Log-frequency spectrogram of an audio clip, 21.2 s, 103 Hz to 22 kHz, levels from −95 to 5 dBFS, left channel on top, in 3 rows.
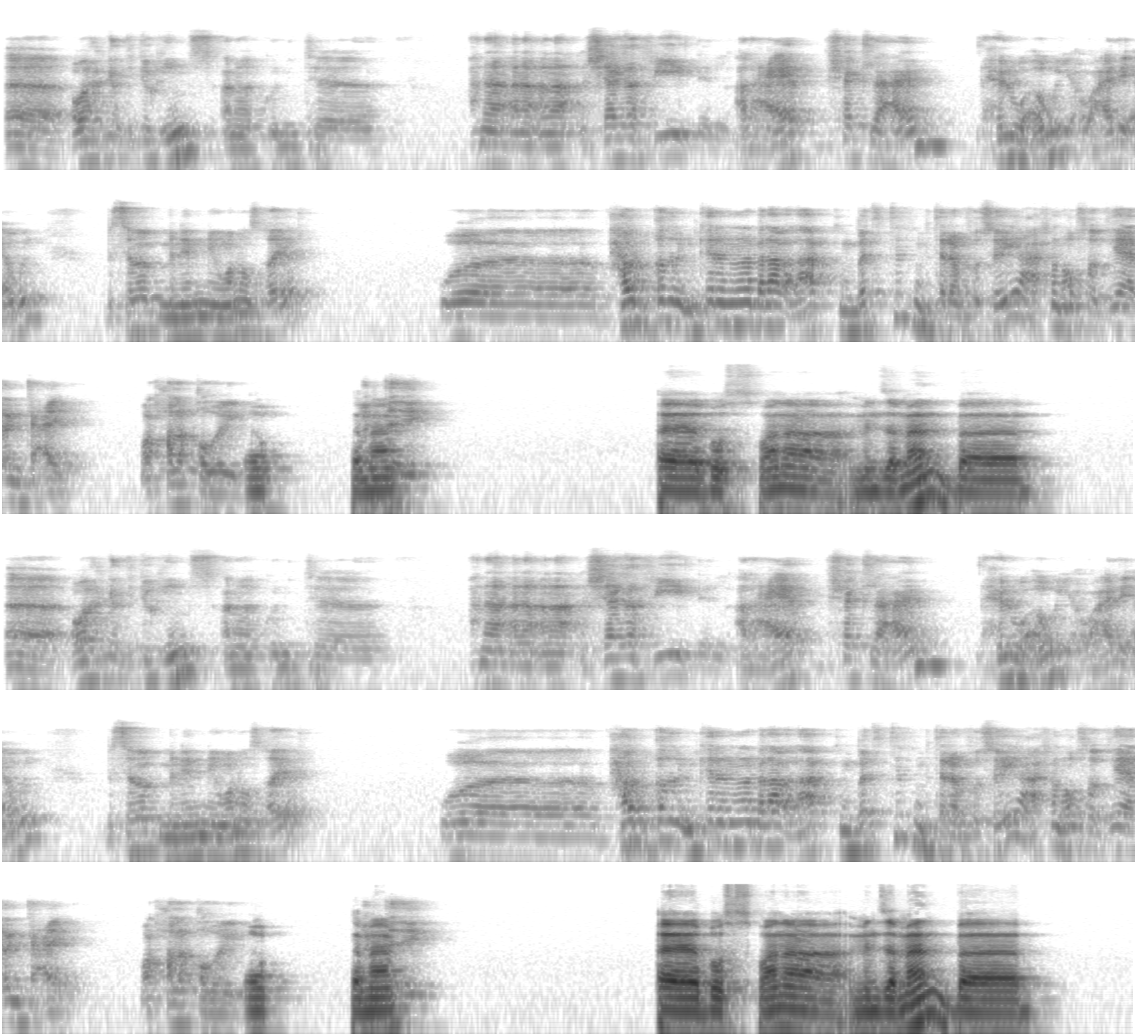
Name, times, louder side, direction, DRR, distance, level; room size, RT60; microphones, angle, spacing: voice 1, 0.0-2.3 2.9-7.3 7.7-8.9 9.8-14.6 15.0-15.8 16.3-16.8, left 1 dB, 30° left, -1 dB, 2.3 m, -45 dB
voice 2, 18.2-20.6, right 6 dB, 85° right, 12 dB, 0.6 m, -25 dB
10.0 x 3.3 x 5.9 m, 0.42 s
head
